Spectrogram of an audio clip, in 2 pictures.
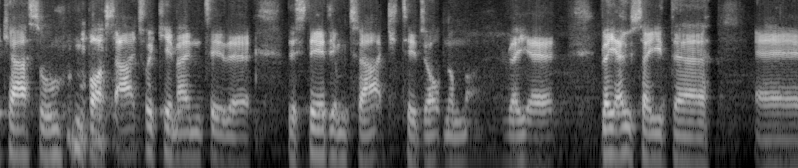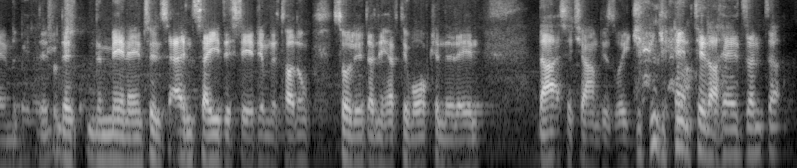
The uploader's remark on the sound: Live from Gateshead. Live from the Gateshead International Stadium!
